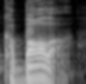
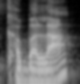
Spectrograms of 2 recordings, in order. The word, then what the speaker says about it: Kabbalah: to Hollywood I think people learned how to mispronounce it. They think it's called cabala. There's no such thing as kabala. It's just uh wrong pronunciation in Hebrew. The word is cababala and the meaning of the word is reception.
